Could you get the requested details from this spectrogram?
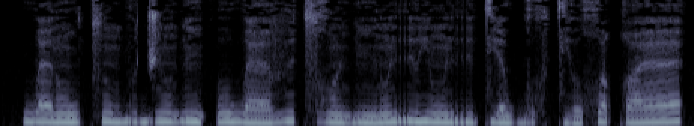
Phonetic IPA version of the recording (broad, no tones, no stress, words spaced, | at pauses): wæɾõw t͡sũbud͡ʒũɗĩ ʔowæ vyt͡sʁʷĩɠĩ ɾũrʲɯjũ rʲɯtʲæw ɡoxtʲo χʷɯqʷæ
